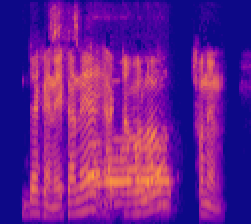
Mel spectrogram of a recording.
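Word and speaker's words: شين: আর এটার আওয়াজ হবে শিন, শিন। দুটার কিন্তু আওয়াজ আলাদা, ঠিক আছে? দুটোর উচ্চারণ আলাদা।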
